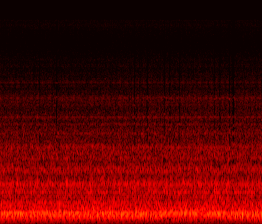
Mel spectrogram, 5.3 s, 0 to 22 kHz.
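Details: 1992 Mitsubishi Lancer GTi EFI after newly installed MAF sensor, cold start: steady, even low hum with no misses or stumbles, speed holding level; smooth, healthy cold idle.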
